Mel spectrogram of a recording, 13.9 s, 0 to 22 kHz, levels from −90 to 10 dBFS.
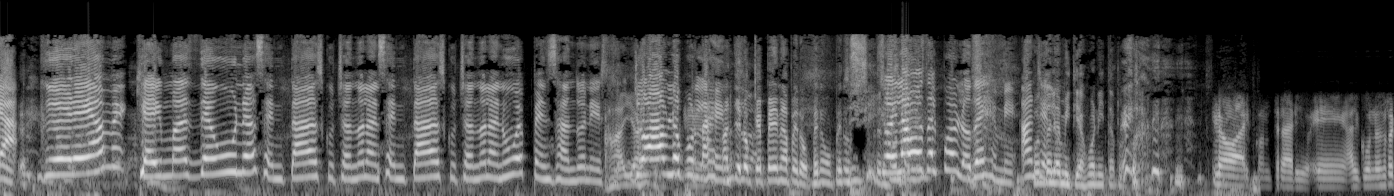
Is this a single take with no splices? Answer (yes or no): no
